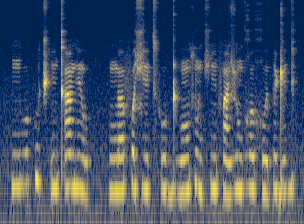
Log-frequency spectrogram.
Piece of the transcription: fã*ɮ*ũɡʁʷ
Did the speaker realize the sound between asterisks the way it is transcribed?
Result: yes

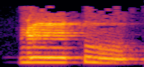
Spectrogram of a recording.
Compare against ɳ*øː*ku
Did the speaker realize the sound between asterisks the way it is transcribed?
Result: yes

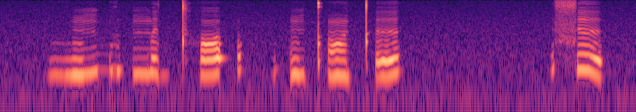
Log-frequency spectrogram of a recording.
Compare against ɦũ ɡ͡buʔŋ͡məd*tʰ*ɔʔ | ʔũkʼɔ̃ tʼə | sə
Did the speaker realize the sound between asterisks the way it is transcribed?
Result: yes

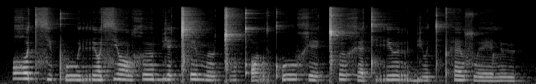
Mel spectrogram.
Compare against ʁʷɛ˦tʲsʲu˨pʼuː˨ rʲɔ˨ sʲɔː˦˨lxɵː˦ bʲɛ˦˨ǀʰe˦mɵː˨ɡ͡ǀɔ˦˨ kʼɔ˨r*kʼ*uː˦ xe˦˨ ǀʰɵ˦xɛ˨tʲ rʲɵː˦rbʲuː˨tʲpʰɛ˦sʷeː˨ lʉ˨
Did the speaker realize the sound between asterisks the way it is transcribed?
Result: yes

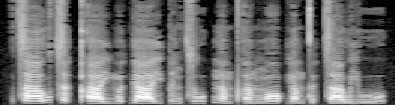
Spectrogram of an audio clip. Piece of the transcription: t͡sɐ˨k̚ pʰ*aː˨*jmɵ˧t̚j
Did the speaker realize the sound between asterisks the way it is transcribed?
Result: no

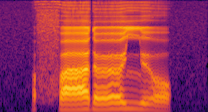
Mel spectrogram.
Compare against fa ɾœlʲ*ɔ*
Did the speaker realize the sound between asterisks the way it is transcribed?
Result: yes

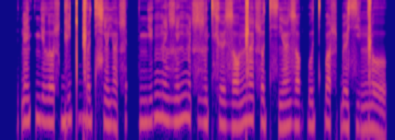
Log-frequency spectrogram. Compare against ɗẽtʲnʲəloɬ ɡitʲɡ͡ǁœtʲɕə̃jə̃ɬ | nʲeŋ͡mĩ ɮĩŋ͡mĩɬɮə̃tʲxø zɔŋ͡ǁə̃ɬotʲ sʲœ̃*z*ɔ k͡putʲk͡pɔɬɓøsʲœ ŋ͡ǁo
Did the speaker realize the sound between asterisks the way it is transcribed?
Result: yes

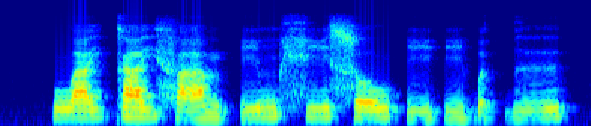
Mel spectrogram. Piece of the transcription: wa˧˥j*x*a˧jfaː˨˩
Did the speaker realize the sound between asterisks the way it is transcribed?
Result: no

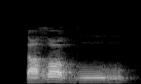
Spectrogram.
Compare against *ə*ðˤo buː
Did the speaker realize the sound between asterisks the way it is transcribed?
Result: yes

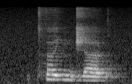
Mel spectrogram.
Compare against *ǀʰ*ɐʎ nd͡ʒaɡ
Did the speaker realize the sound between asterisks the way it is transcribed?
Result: no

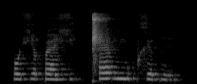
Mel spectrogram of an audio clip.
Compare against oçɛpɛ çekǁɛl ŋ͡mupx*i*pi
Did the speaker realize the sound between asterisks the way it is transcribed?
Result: no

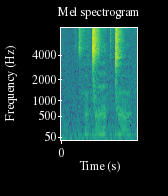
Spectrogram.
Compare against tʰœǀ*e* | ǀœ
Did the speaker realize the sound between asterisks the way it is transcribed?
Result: no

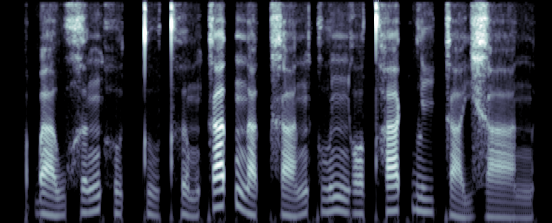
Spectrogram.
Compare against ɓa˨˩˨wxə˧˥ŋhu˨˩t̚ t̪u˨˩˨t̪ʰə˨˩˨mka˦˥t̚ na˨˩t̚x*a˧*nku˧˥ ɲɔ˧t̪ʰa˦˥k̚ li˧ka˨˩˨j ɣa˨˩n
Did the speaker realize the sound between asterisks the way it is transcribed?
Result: no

